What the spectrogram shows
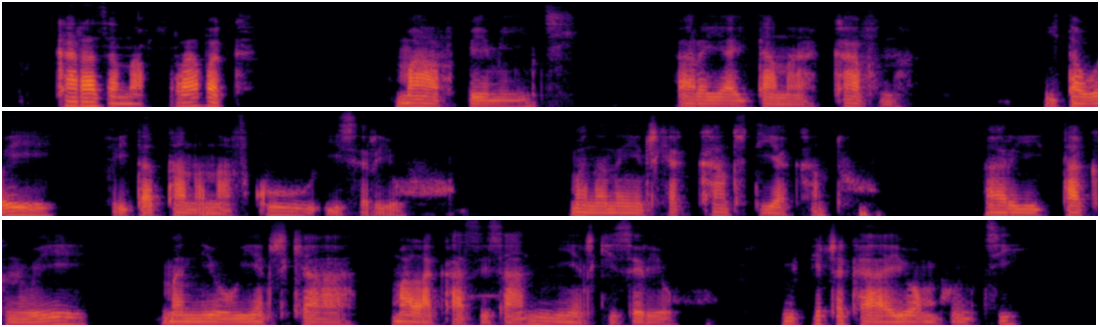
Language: Malagasy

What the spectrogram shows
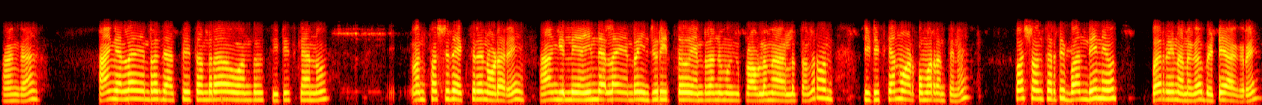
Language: Kannada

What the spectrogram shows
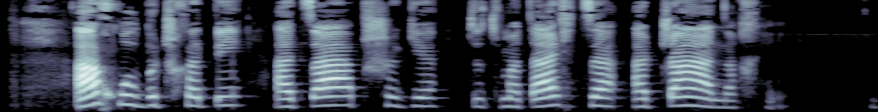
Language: Abkhazian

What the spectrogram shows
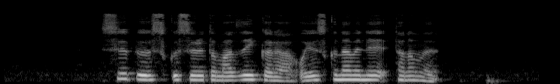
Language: Japanese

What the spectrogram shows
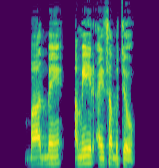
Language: Sindhi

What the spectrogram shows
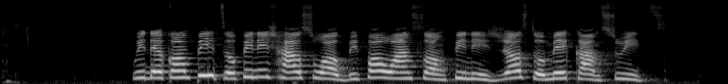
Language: Nigerian Pidgin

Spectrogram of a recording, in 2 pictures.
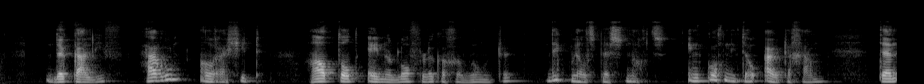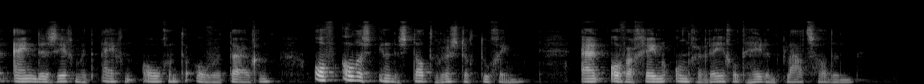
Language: Dutch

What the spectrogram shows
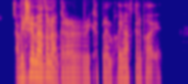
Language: Welsh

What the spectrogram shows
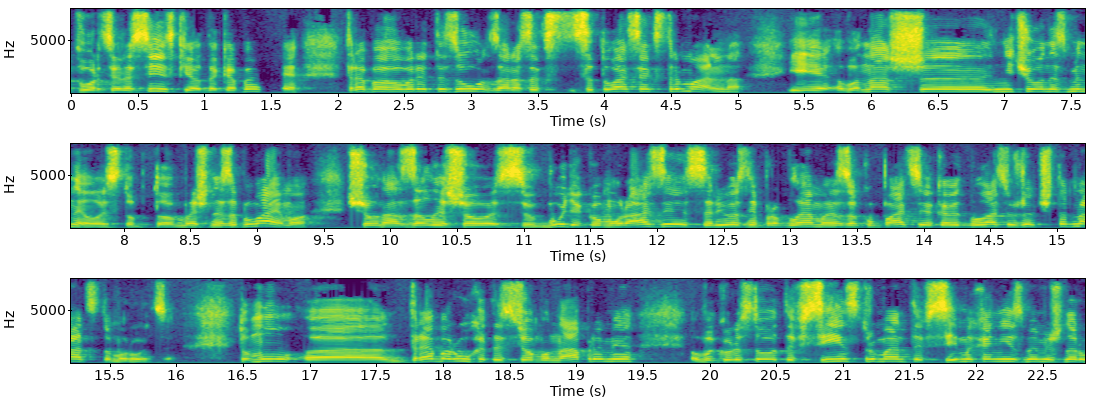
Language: Ukrainian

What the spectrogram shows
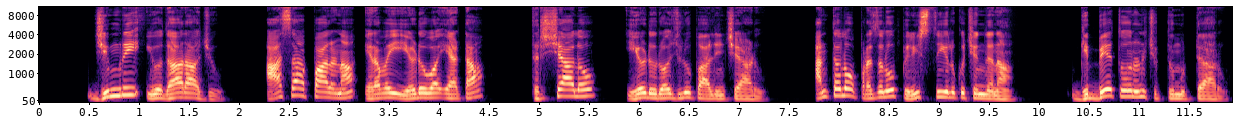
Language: Telugu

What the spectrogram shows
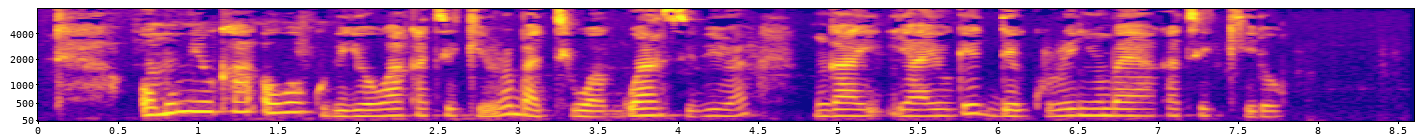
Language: Ganda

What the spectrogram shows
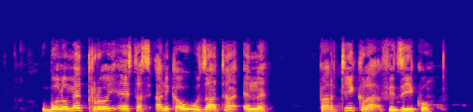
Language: Esperanto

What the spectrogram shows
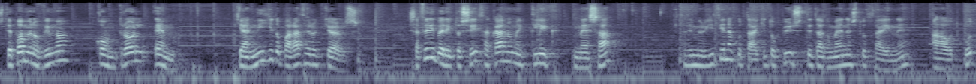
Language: Greek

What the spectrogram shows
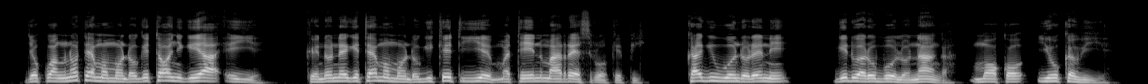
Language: Luo (Kenya and Tanzania)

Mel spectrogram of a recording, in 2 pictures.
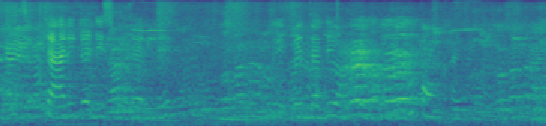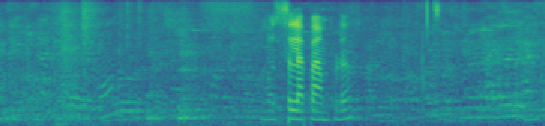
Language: Odia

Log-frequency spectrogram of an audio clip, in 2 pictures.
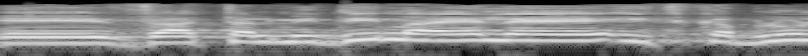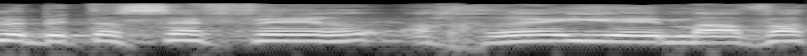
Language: Hebrew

